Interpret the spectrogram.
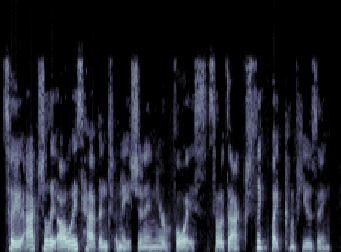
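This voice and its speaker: A woman's voice: sits low, brisk, gravelly, husky, no echo. A woman co-hosting a casual podcast, explaining and clarifying points in conversation. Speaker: podcast co-host.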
